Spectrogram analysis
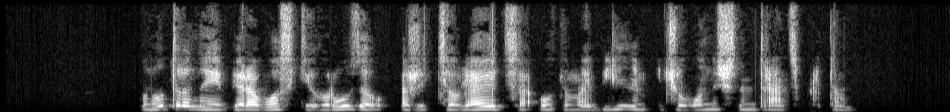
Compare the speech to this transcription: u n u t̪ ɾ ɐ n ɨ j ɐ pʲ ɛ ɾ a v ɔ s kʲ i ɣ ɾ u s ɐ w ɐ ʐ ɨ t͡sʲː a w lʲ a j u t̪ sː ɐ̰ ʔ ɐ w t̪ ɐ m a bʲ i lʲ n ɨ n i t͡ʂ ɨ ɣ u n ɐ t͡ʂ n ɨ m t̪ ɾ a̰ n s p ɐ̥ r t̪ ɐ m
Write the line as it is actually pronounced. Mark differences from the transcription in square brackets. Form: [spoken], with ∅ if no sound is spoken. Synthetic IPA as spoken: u n u t̪ ɾ ɐ n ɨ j ɐ pʲ ɛ ɾ a v ɔ s kʲ i ɣ ɾ u [z] ɐ w ɐ ʐ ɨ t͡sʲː a w lʲ a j u t̪ sː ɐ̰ ʔ ɐ w t̪ ɐ m a bʲ i lʲ n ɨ [m] i t͡ʂ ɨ ɣ u n ɐ t͡ʂ n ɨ m t̪ ɾ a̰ n s p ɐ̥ r t̪ ɐ m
